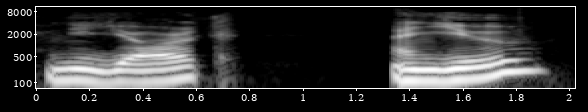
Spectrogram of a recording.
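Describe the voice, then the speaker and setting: A man whose first language is Spanish hosts a casual podcast interview in a dry, close-miked studio sound. His voice sits at a middling pitch, and he gropes for words in short restarts. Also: big pitch swings, drawn-out words, mellow, no echo, dull audio. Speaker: podcast host.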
